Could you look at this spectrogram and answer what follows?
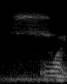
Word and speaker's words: swipe: Side, Swipe. swipe. Good job. 2. It's okay. Okay. So the I is long. It's followed by a consonant, and the E is silent.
